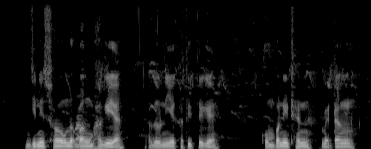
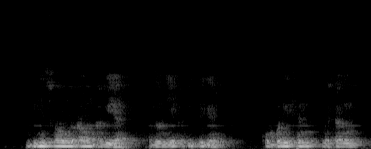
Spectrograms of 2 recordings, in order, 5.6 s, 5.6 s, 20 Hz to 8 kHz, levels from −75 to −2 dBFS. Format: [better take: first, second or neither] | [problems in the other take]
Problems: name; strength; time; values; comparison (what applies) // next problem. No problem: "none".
first | noise reduction (neural separator model SepFormer DNS4)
